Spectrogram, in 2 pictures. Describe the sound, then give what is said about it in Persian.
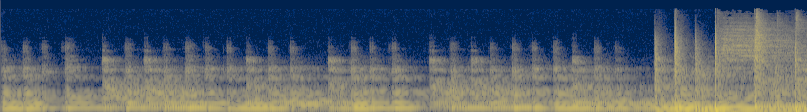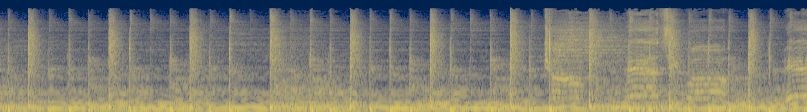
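A rock song opens with a clean, chorus-drenched electric guitar riff alone; around eight seconds in, distorted guitars, bass and pounding drums crash in loudly. No one speaks. “این موزیک برای طرفدارای راک بسیار شناخته شده است.”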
